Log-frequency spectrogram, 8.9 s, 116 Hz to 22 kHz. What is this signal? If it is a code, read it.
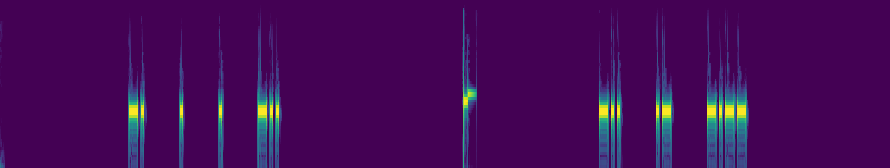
Morse code, heard as a keyed tone, about 40 wpm, spaced as for 19 wpm, 690 Hz. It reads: NEED DAY
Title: 4x Character Spacing - Top 200 Words - 40wpm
